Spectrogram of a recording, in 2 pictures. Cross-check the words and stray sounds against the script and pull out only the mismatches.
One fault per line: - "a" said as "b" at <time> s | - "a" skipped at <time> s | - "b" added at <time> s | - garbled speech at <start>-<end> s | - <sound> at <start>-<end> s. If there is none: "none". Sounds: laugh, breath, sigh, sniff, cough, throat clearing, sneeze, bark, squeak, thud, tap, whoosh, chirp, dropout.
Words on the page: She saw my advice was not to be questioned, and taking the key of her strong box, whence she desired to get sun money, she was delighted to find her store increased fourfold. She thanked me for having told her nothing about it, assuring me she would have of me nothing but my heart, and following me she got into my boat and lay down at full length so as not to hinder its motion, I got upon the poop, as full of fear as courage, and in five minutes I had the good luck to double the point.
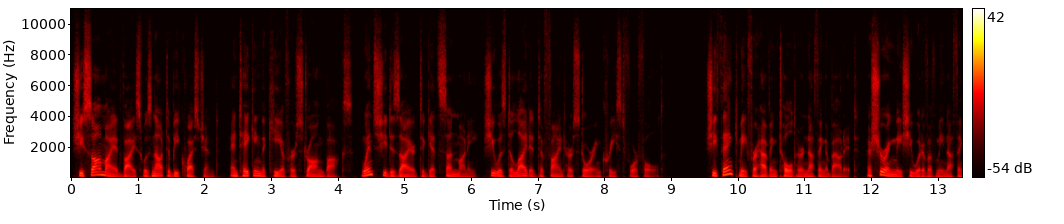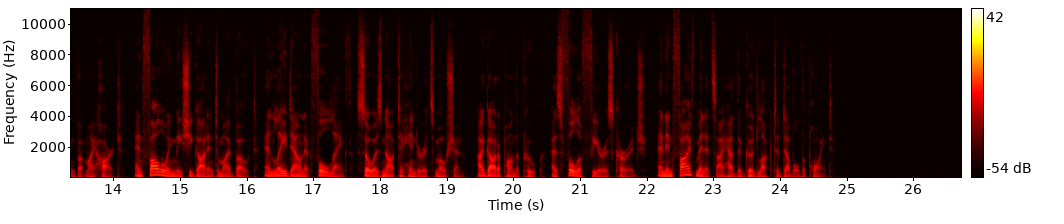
none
